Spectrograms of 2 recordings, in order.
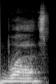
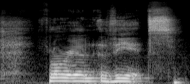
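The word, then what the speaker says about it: Florian Wirtz: I'm going to call him Wartz because that's what it looks like. But his name is actually pronounced Florian Vietz.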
